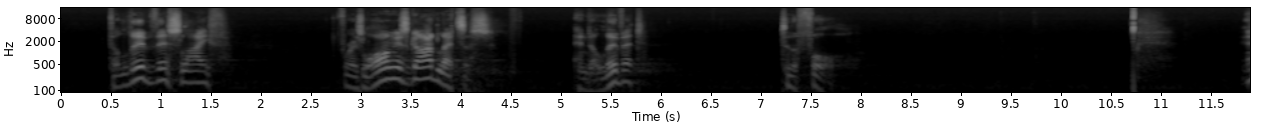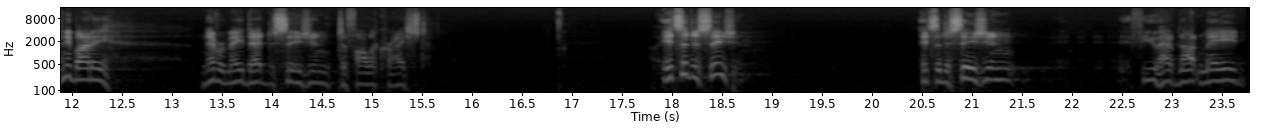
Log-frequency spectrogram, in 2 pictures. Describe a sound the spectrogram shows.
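An elderly man speaks calmly in pauses through a microphone in a room with slight echo.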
